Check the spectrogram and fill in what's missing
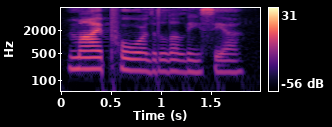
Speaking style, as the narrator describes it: said Robert, as tenderly as if he had been addressing some spoiled child

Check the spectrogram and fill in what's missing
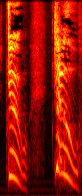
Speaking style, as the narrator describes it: roared Norman

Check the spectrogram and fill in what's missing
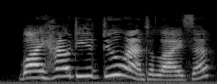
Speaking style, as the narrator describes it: she said loudly

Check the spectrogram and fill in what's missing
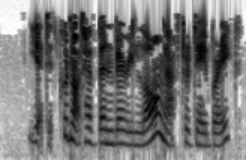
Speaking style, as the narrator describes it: said Claus

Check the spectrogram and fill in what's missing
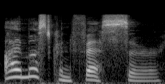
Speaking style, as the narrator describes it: exclaimed with heat

